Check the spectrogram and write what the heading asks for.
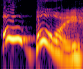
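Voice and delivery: famous cartoon mouse character voice. Answering praise by doing another line: Mickey Mouse voice. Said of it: "I can kind of do a Mickey".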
